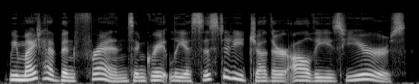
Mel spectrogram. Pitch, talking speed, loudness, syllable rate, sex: 190 Hz, 185 wpm, -17 LUFS, 4.5 syllables/s, female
